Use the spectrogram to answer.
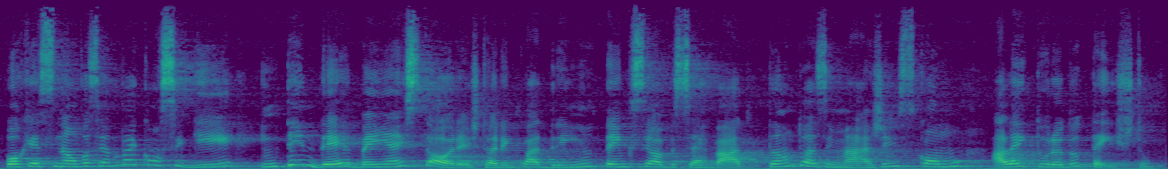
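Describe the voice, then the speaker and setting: A woman's voice: sits high, animated, brisk, hardly any pauses, in a large hall. A woman teaching young children in Brazilian Portuguese, drawing out syllables and stressing words in a sing-song way. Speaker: primary school teacher. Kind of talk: recorded video lesson for children.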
